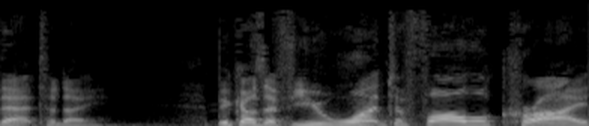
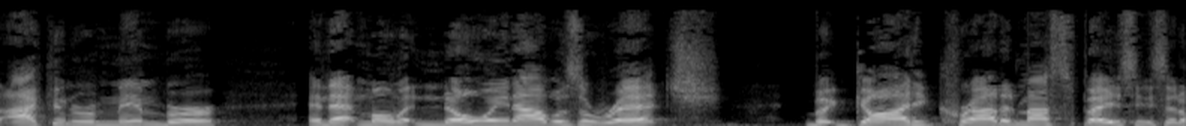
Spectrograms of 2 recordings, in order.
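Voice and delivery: loud, rising preacher's build; fervent sermon delivery; full-force preaching; 6 semitones higher, 8 dB louder than usual. Real, not acted. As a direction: preach it out to the whole room.

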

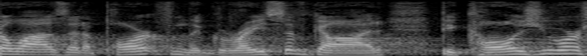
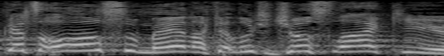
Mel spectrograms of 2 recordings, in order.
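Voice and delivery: mocking onlookers; 10 semitones higher than usual. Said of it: "everybody else was like".

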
